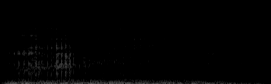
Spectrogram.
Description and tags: Stick on wood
